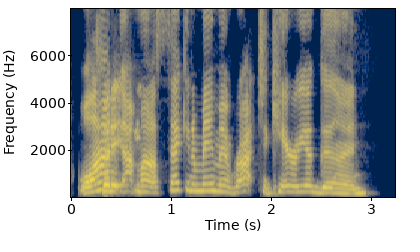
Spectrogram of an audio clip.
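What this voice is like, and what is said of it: Put-on Southern American accent. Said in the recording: “I like your Southern accent”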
